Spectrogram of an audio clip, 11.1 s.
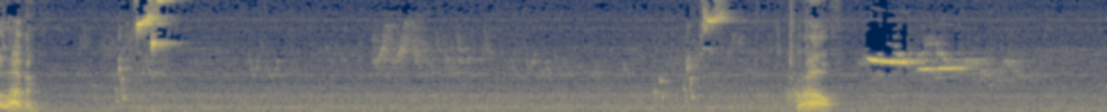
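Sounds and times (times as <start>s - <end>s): steady background hiss: 0.0s - 11.0s
faint bird chirps: 0.7s - 11.0s
short sharp bird calls: 1.0s - 1.9s, 6.5s - 7.5s, 8.6s - 10.3s.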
